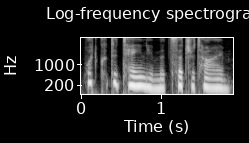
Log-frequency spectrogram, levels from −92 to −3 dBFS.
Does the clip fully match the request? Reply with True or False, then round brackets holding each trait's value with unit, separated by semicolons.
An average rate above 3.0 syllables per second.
True (5.1 syllables/s)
